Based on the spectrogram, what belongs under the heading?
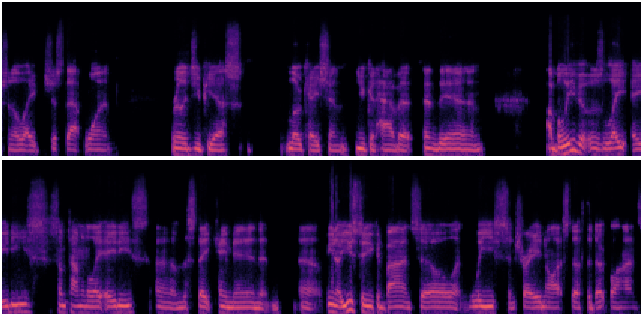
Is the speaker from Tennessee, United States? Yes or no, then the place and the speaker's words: yes; Union City, Tennessee, United States; I was born here in Union City. Lived here my whole life. Grew up just like any other kid here in Union City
